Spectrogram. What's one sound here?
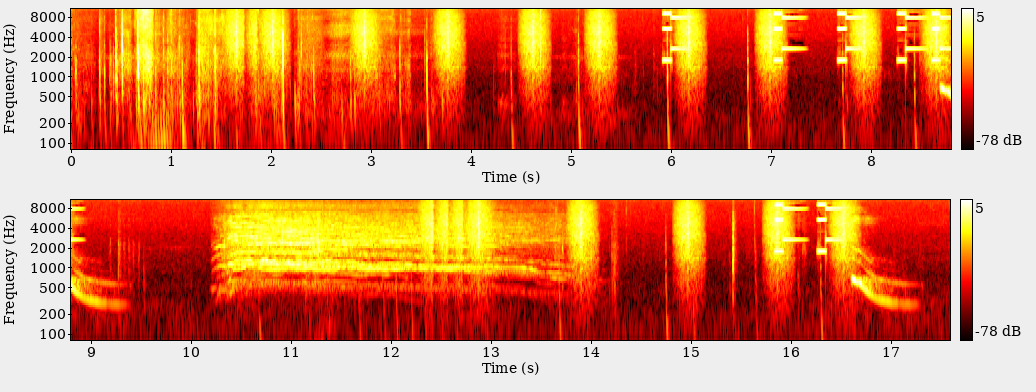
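Short electronic chimes ring out in quick succession.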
